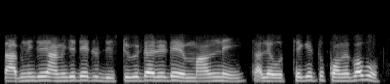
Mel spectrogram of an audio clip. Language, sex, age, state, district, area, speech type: Bengali, male, 18-30, West Bengal, Uttar Dinajpur, urban, conversation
